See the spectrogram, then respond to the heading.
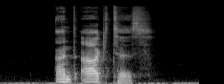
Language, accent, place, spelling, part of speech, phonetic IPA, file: German, Germany, Berlin, Antarktis, proper noun, [antˈʔaʁktɪs], De-Antarktis.ogg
